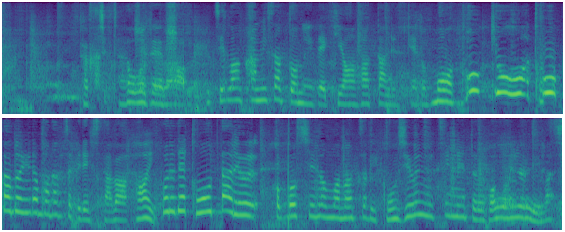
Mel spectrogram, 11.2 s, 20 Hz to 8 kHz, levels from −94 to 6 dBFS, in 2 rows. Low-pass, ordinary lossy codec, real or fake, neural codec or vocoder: none; none; fake; codec, 16 kHz, 0.8 kbps, ZipCodec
